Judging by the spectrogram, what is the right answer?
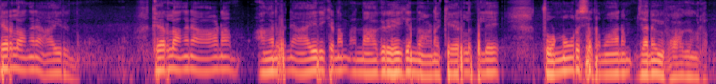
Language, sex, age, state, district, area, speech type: Malayalam, male, 60+, Kerala, Idukki, rural, spontaneous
